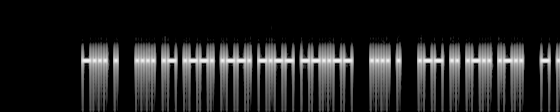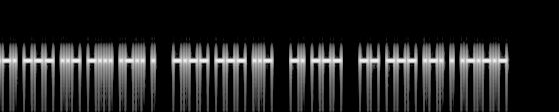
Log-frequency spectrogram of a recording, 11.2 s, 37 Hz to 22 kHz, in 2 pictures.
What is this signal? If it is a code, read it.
Morse code, heard as a keyed tone, about 44 wpm, 700 Hz. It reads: BE HAPPY, HE WILL TROUBLE YOU NO MORE.
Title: Sentences from Top 1200 Words 45wpm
